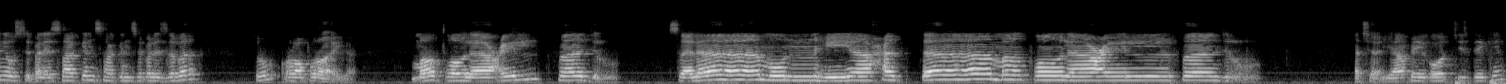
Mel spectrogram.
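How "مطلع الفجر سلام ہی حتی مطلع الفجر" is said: slow, melodic recitation, somewhat louder; Quran recitation. Shown as a demonstration. Teacher reciting the verse end for students, slow tilawat. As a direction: stretch it out as tilawat.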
